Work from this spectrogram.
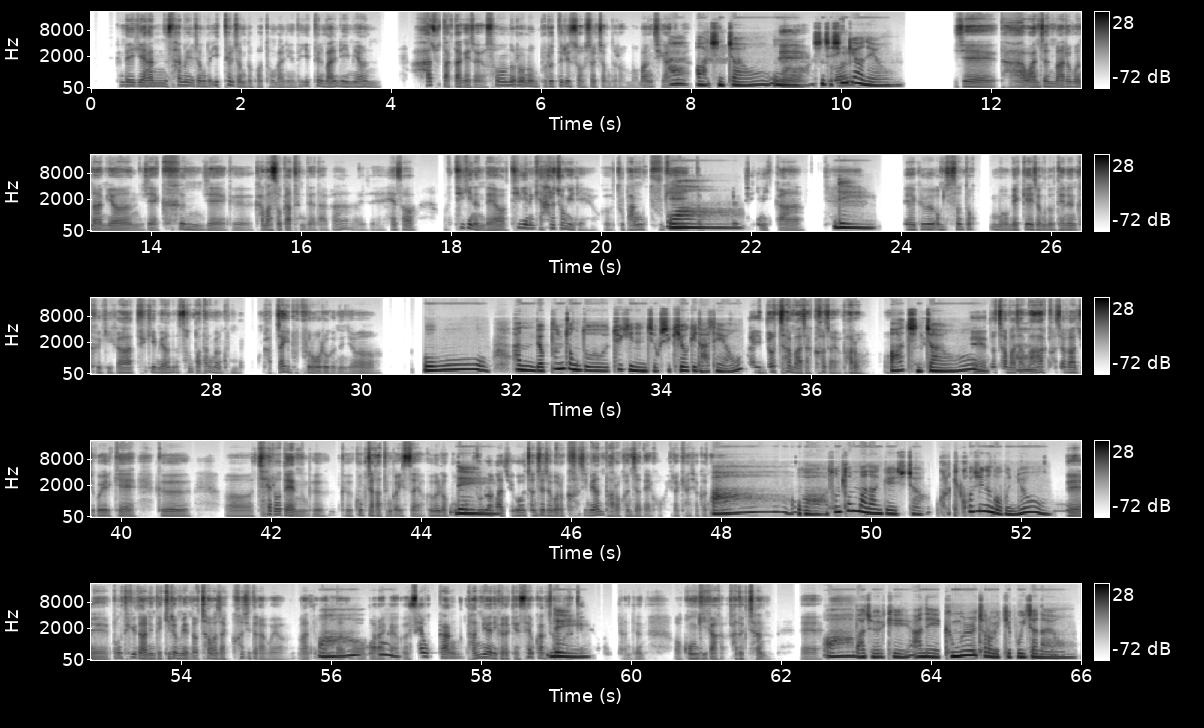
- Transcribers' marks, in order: gasp; unintelligible speech; other background noise; gasp; unintelligible speech
- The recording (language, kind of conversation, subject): Korean, podcast, 음식을 통해 어떤 가치를 전달한 경험이 있으신가요?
